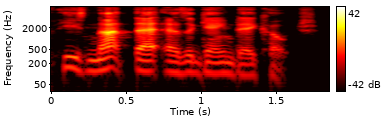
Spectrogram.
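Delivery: ordinary talk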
